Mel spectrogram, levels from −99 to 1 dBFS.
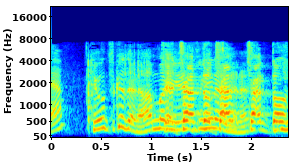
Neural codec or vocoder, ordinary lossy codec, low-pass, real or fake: none; none; 7.2 kHz; real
